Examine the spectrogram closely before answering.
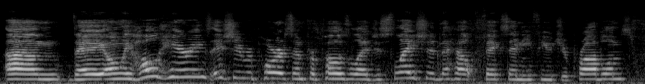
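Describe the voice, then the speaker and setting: A woman's voice: a little high, moderate pace, poor audio. A woman hosting a political livestream, reading through news with casual, opinionated commentary. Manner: informal, opinionated, swears casually. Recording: noticeable background noise.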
